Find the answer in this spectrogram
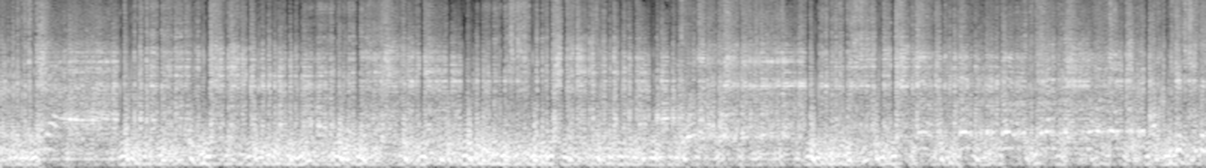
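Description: Live hip-hop performance played loud through a concert sound system, recorded from within the crowd.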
